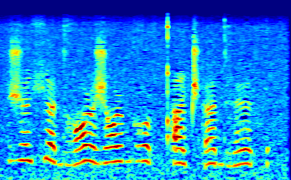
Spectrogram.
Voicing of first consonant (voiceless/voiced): voiced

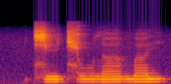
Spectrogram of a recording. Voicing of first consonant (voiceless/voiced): voiceless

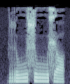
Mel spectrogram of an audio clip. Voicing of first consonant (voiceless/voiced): voiced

